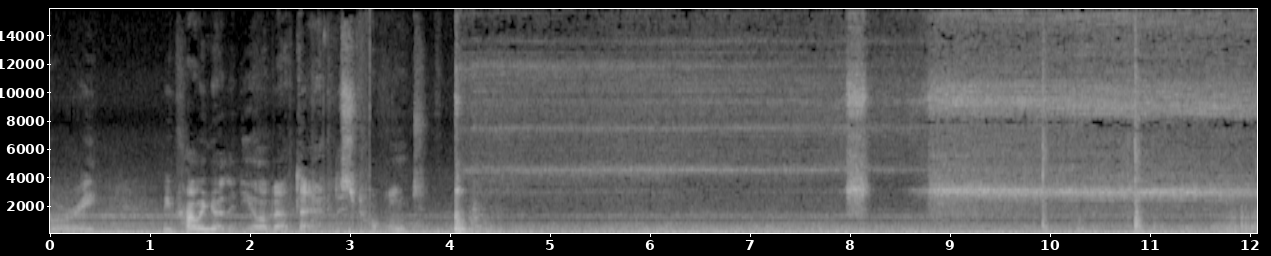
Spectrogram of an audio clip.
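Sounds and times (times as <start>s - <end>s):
railcar low rumble: 0.0s - 12.0s
steady high whine: 0.0s - 12.0s
short hiss: 8.0s - 11.6s.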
